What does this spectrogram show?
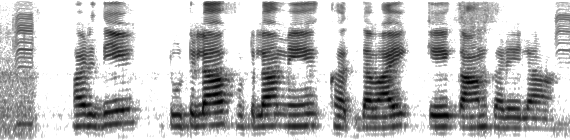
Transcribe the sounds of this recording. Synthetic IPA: həɾd̪i | ʈuːʈlapʰʊʈlamẽd̪ɐʋaːikekaːmkəɾeːlaː

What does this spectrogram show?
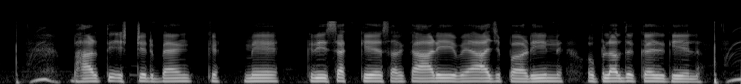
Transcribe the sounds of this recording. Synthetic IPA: bʱaɾt̪ijəsʈeʈbɛŋk | me | kɾisəkːesəɾkaɾiʋjad͡ʒpəɾin | upləbd̪ʱkəɪlɡel

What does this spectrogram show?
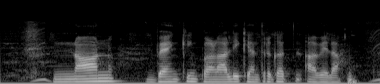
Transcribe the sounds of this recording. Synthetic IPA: naːn | bɛ̃ːŋkɪ̃ŋɡpəɽ̃aːliːkend̪ɾəɡət̪ | aːʋeːlaː

